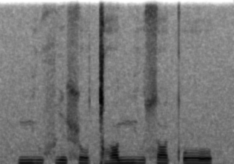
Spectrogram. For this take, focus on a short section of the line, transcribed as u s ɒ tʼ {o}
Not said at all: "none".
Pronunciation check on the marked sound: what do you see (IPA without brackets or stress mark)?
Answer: o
